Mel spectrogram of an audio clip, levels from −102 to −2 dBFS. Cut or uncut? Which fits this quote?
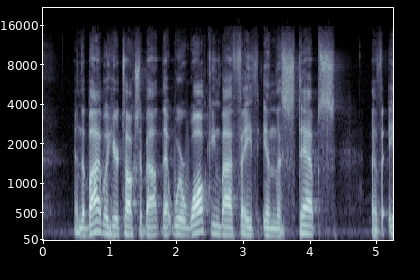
uncut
